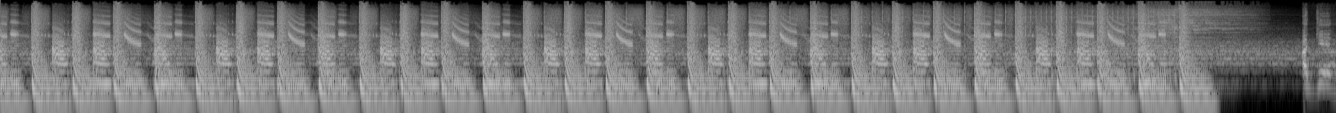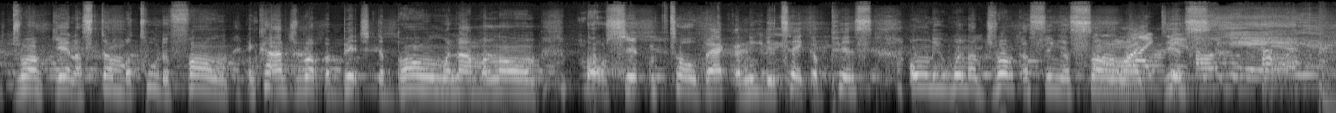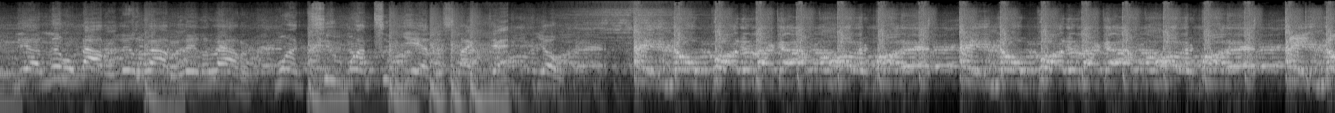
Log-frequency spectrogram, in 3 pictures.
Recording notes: Recorded dj set during Genius & Friends.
